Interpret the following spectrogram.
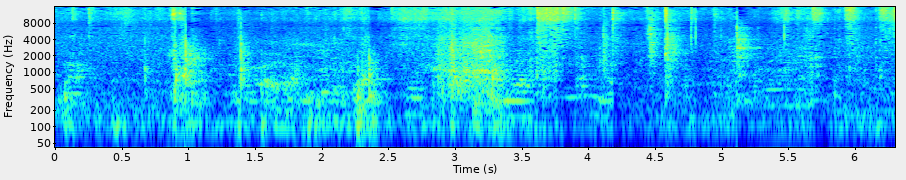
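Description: Plastic clicks, knocks and clatter from a blue plastic fan blade being pushed onto a small desk fan's motor shaft and handled on a workbench, with a scraping rub about three seconds in.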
